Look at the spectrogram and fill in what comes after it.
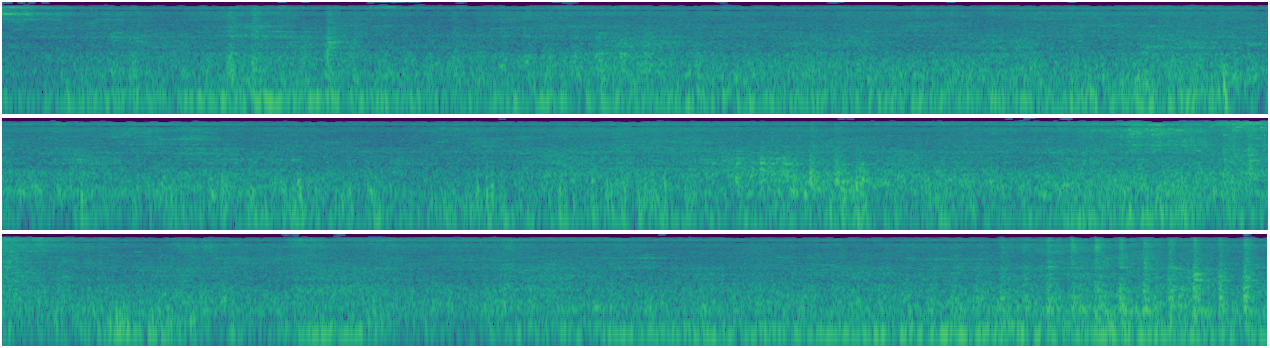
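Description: BNSF intermodal freight train's loaded well cars rolling past: a steady rumble of steel wheels on rail with clickety-clack over the rail joints, and a brief high wheel squeal a little past halfway.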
